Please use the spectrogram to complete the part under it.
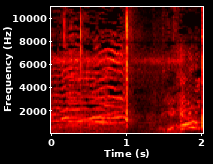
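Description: A bat cracks sharply against a softball.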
